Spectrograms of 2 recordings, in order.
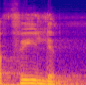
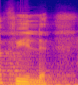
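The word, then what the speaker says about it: field: एल से ल और डी से ड लिखा है आपका फील्ड। क्या लिखा है? फील्ड।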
